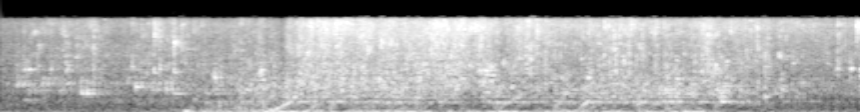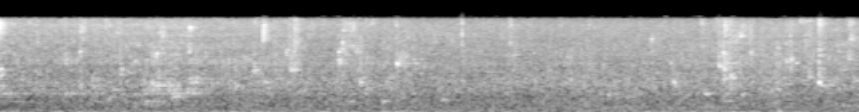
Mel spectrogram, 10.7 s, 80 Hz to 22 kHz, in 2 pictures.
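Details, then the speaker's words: Sump pump discharge from the basin's 2-inch pipe draining into a homemade culvert-barrel gravity transfer tank with a larger outlet pipe: a steady rush of water that eases toward a trickle; flowing freely and doing its job. "all right it's running out of that pipe let's get up here so i can see inside here when it's come on on zone run down all right so it's doing its job"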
